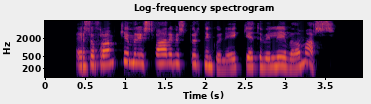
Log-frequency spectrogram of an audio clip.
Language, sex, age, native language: Icelandic, female, 50-59, Icelandic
